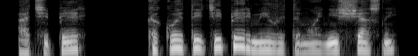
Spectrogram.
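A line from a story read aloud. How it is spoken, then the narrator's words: Whisper. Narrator (Russian): шептала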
